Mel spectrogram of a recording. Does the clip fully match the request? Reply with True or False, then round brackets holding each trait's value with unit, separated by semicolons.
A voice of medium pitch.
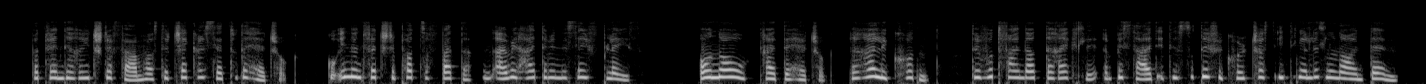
False (295 Hz)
